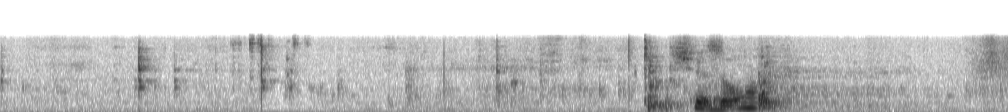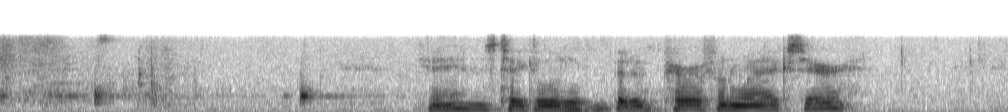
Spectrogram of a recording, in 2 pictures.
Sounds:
speech
inside a small room

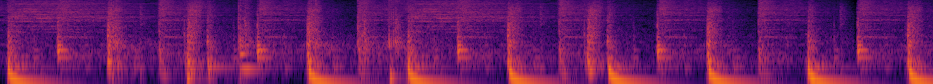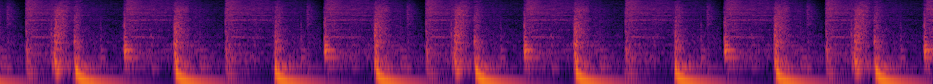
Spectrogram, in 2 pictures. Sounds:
music

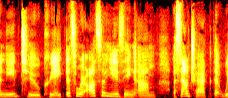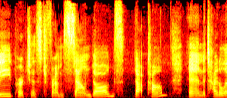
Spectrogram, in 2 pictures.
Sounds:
speech

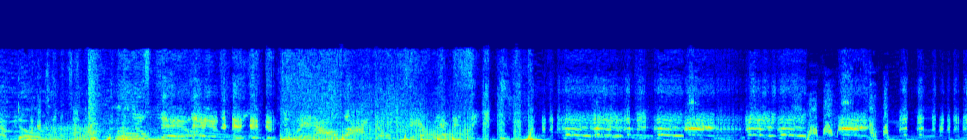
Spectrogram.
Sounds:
funk
music

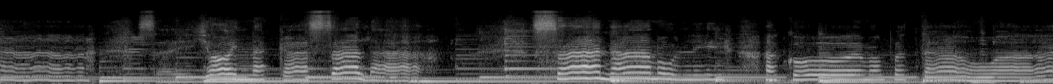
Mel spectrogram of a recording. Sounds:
music
male singing

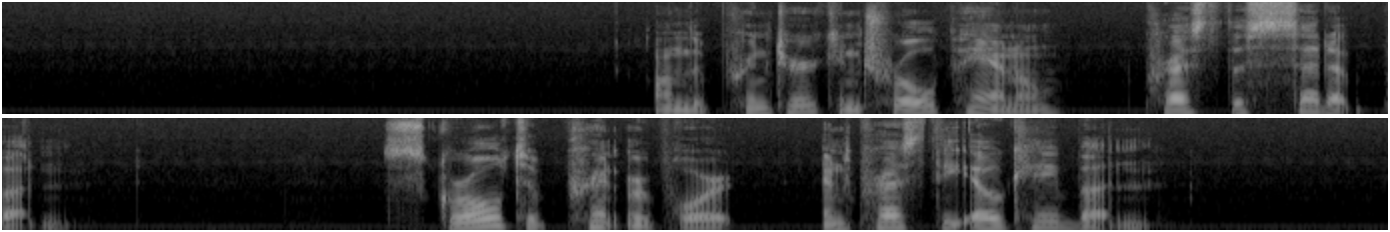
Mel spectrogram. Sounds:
speech

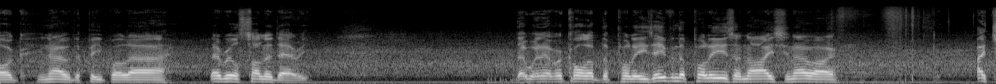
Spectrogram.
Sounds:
outside, rural or natural
speech

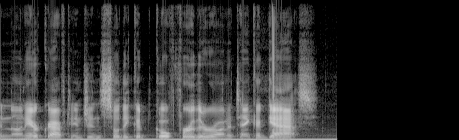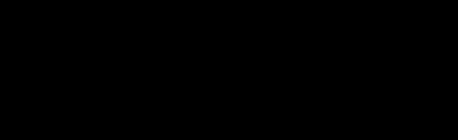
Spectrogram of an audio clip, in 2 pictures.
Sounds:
speech

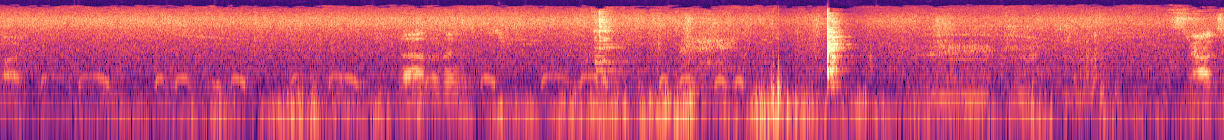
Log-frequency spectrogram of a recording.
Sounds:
speech

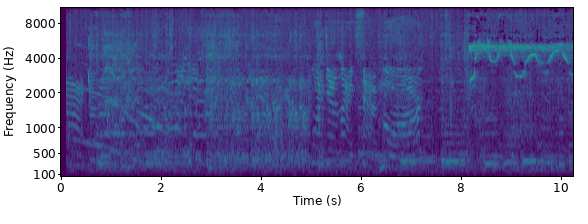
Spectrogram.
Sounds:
whistle

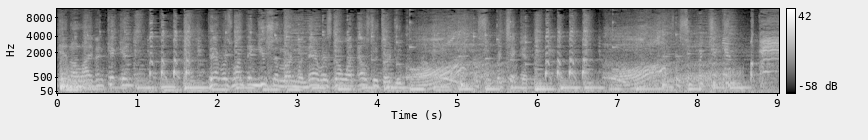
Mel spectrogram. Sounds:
music

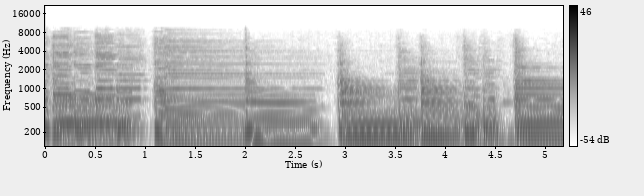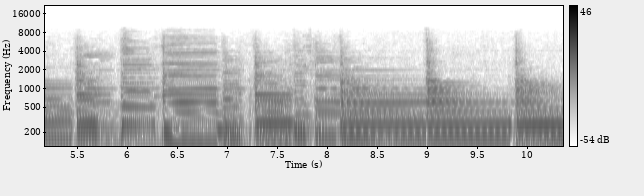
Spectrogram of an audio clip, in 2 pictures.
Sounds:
strum
music
guitar
musical instrument

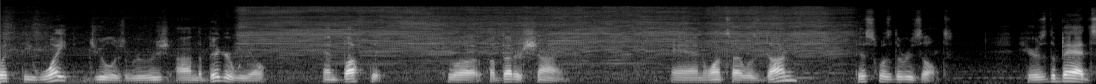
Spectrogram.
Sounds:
speech
tools

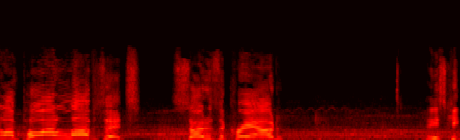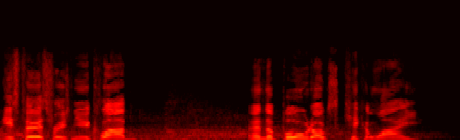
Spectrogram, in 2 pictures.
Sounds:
speech

